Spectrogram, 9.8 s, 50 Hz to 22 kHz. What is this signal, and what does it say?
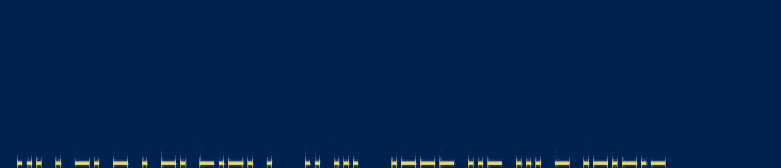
Morse code, heard as a keyed tone, about 21 wpm, 700 Hz. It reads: SENTENCE IS JUST.
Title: Sentences from Top 1000 Words - Review Part 1 - 20wpm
